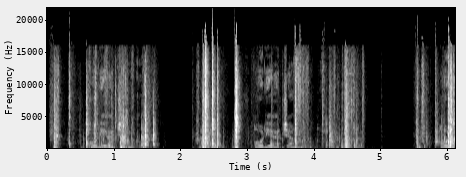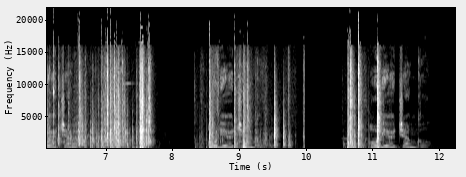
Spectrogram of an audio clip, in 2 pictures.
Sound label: tool box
